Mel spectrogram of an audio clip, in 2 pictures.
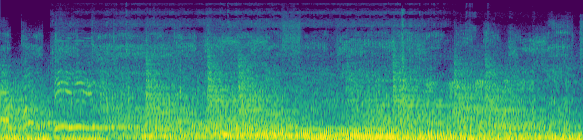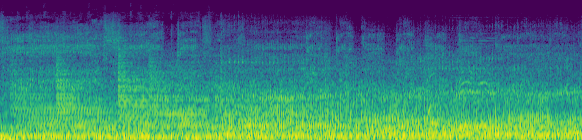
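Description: A fast electric bike rides through Los Angeles streets in summer, with loud continuous wind rush and a droning whine that rises and falls, busy with road and traffic noise throughout.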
